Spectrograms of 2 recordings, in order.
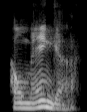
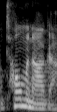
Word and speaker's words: Tominaga: I did not say his name wrong. Say the last name. Tomanga. Is it Tominaga or something? Yeah, I think so. Oh, Tominaga.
